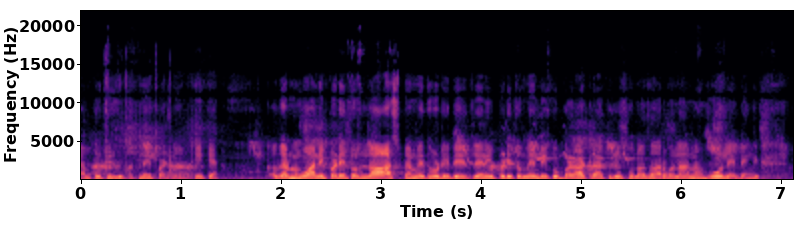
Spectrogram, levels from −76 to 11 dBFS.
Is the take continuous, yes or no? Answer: yes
